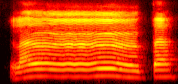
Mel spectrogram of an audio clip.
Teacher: disamarkan bunyi nunnya seakan-akan kita langsung mau menyebut huruf ta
